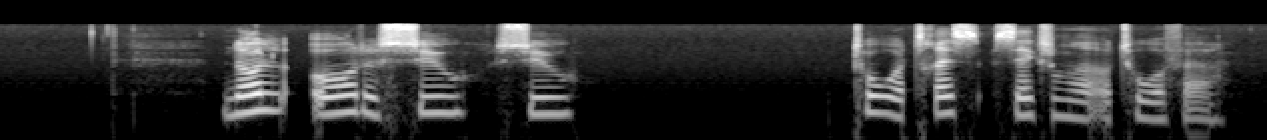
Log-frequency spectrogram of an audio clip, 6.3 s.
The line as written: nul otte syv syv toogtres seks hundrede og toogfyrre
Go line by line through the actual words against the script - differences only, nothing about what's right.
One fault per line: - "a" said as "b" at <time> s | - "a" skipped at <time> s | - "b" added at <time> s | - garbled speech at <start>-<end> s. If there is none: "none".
none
